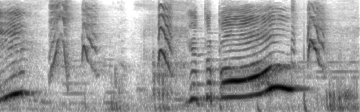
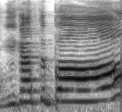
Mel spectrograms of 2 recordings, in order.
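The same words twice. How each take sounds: First: Very high, very slow drawn-out coo; pet talk. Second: High, loud cheerful question; pet talk. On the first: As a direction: stretch it out sweetly to the dog. Drawn out to the dog. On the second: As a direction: coo at the dog over the ball. Excited at the dog's ball. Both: Real, not acted.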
